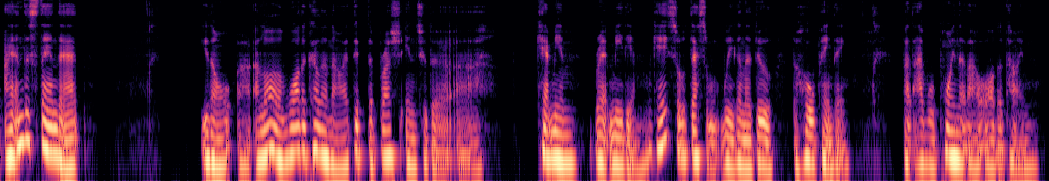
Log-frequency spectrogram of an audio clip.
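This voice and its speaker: A man with a deep voice teaching a watercolor paint-along. He talks slowly while he paints and often checks in with "okay?". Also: gravelly, dark tone, slightly rough. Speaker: watercolor instructor. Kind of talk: paint-along tutorial demo.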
